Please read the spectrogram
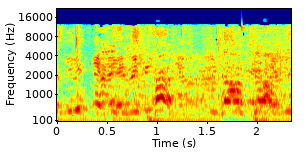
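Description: People talking over background music with a steady deep bass line.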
